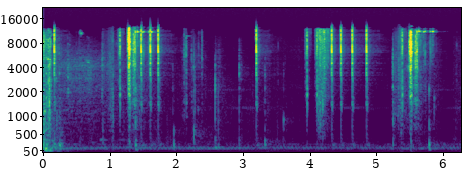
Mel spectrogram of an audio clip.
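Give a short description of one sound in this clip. Menu clicks tick quickly.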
